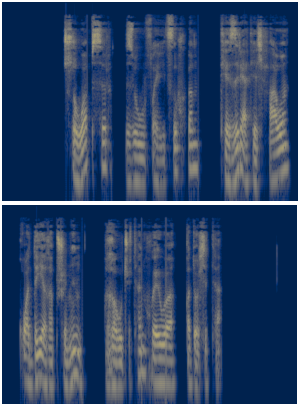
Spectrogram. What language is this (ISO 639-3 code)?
kbd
